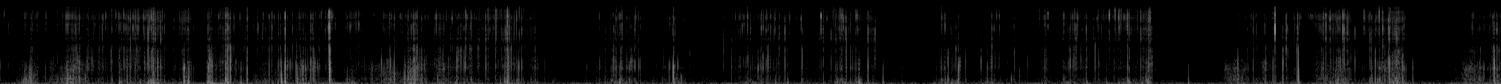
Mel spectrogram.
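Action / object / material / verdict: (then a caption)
scrape / plastic cling film stretched over a microphone / plastic film / none. A paintbrush with white bristles brushes and scratches along the lower edge of clear plastic cling film wrapped over a round microphone grille. It makes dense, bright, crinkly scratching and rustling in bursts, separated by a few brief quieter pauses.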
